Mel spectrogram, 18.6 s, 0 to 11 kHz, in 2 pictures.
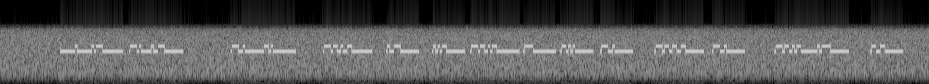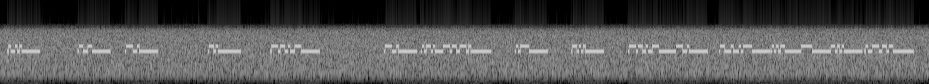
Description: TTY/TDD text telephone tones (45.45 baud Baudot), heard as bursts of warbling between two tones, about 400 Hz shift, 1600 Hz centre, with phone line noise. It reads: ZHANG WAS BORN IN BEIJING AND HER ANCESTRAL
